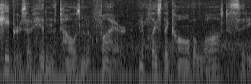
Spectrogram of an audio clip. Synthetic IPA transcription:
kʰipə̰˞z̥ɨ̰v̥hɪdⁿn̩ðɨtʰaʊlˠəzmɨ̃ɾ̃ʌv̥faɪə̰˞ | ɨ̃ñɨpʰl̥eɪsðeɪkʰɔlˠðə̰lɔ | stsɪɾḭ

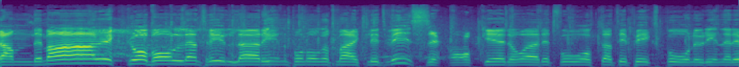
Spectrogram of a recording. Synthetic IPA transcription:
and̪əmaɾkɔbɔlːənt̪ʰɾɪlːaɾɪnːpʰɔnoːɡɔt̪mæɾklɪt̪viːsɔkːd̪ɔæɖɛt̪ʰvoːɔt̪ːat̪ʰɪlpʰɪksbonʉ̟ːɾɪnːəɖɛ

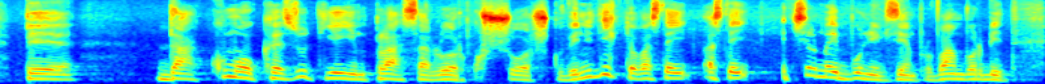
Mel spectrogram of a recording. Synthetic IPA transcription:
pe | d̪akʰumawkəzut̪je̞jɨnplasalo̞rku̥ʃo̞rʃi̥kuve̞ned̪ik̚t̪o̞vast̪ajast̪ajt͡ʃe̞lmajbune̞ɡze̞mpluvamvo̞rbit̪

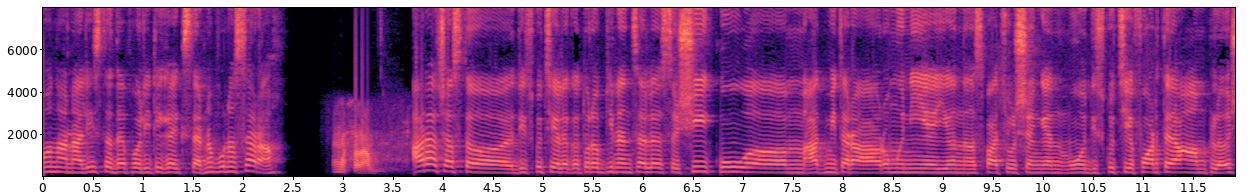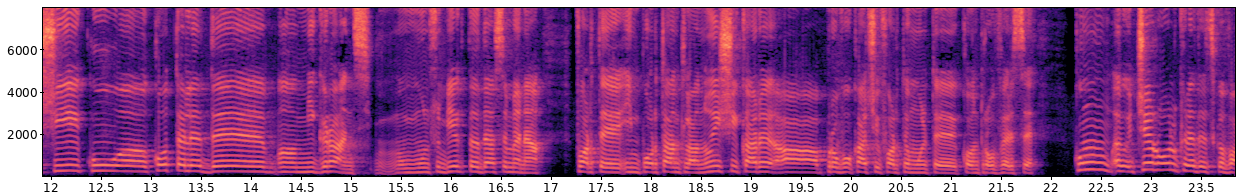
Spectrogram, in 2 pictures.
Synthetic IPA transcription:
unanalist̪əd̪e̞po̞lit̪ikəekst̪ernəbunəsaɾa | bunəsa̰ɾa̰aɾeat͡ʃast̪əd̪iskut̪sijele̞ɡət̪uɾəbineɨnt̪se̞le̞sʃikuəad̪mit̪eɾeaɾo̞mɨnijejɨnspat̪siulʃe̞ŋɡʲe̞no̞d̪iskut̪sije̞foart̪e̞ampləʃikuko̞t̪e̞le̞d̪e̞ | miɡɾant̪sʲunsubje̞k̚t̪d̪e̞ase̞me̞nea | foart̪e̞impo̞rt̪ant̪lano̞jʃikaɾe̞apɾo̞vo̞kat̪ʃifoart̪e̞mult̪e̞ko̞nt̪ɾo̞ve̞rse̞ | kumt͡ʃe̞ɾo̞lkɾe̞d̪e̞t̪sʲkəva

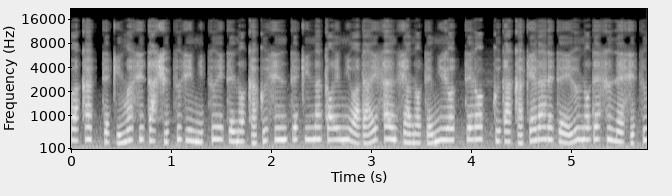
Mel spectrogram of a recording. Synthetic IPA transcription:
akat̪ːe̞kʲimaɕit̪aɕɨt͡sɨʑiɲ̟it͡sɨit̪e̞no̞kakɯ̟ɕĩnt̪e̞kʲinat̪o̞im̟ʲiβ̞ad̪aisãɰ̃ɕano̞t̪e̞ɲ̟ijo̞t̪ːe̞ɾo̞kːɯ̟ɡakake̞ɾaɾe̞t̪e̞iɾɯ̟no̞d̪e̞sɨne̞ɕit͡sɨ

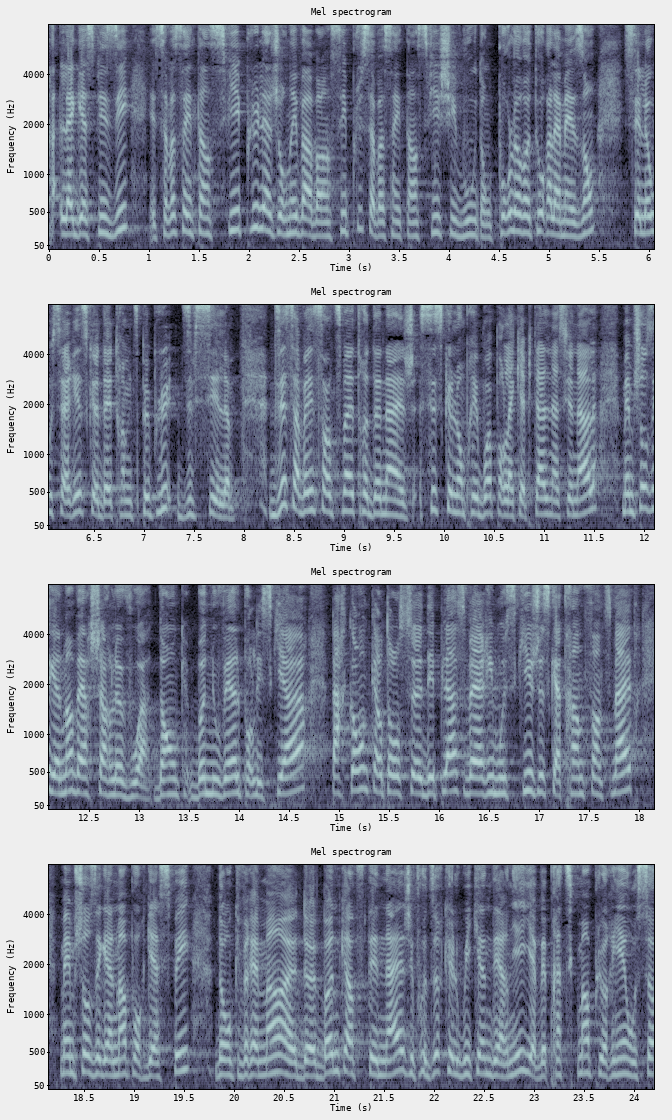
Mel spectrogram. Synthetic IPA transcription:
laɡaspezi | esavasɛ̃t̪ɑ̃si̥fjeplylaʒuʁnevaːvɑ̃seplysavasɛ̃t̪ɑ̃si̥fjeʃevud̪ɔ̃k̚pʊʁləʁət̪uːʁalamɛːzɔ̃ | sɛlausaʁɪskəd̪ɛːt̪χɛ̃pt̪i̥pøplyd̪d͡z̪ifi̥sɪl | d̪ɪsavɛ̃sɑ̃t̪imɛːt̪χəd̪ənɛːʒsɛsə̥kəlɔ̃pχevwapʊʁlakʲapi̥t̪alnasjɔnal | mɛ̃mʃoːzeɡʲalmɑ̃vɛʁʃaʁləvwad̪ɔ̃kbɔnːuvɛlpuʁleskʲijœːʁ | paʁkɔ̃t̪χkɑ̃t̪ɔ̃səd̪eplasvɛːʁimuskʲiʒyskat̪χɑ̃t̪sɑ̃t̪imɛːt̪χ | mɛ̃mʃoːzeɡalmɑ̃puʁɡʲaspe | d̪ɔ̃kvʁɛmɑ̃ød̪əbɔnkɑ̃t̪i̥t̪ed̪ənɛːʒifod̪iːʁkələwikʲɛ̃nd̪ɛʁnjeiljavɛpχat̪i̥kmɑ̃plyʁjɛ̃osɔ

